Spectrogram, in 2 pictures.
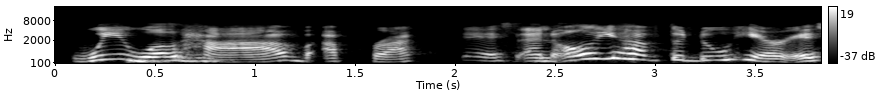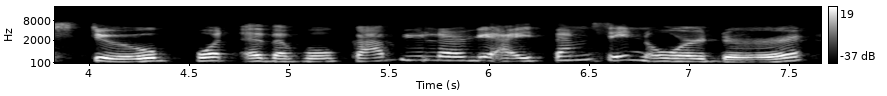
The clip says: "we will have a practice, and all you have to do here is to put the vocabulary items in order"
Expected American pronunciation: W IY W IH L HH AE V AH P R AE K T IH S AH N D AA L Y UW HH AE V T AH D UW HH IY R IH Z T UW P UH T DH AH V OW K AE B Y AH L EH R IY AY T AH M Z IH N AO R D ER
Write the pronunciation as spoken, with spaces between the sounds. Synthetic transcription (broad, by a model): W IY W IH L HH AE V AH P R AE K T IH S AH N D AA L Y UW HH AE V T AH D UW HH IY R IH S T UW P UH T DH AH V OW K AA B Y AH L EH R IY AY T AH M S IH N AO R D ER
